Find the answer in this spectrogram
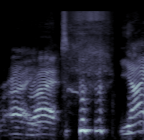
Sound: laughs

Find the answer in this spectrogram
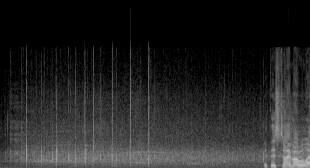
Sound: applause

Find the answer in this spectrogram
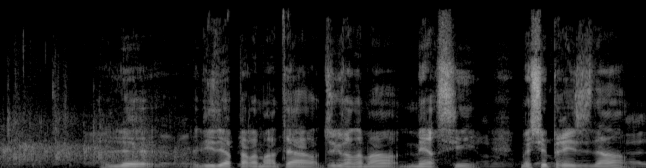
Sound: applause

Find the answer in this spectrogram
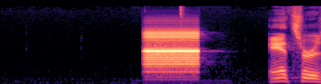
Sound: bell rings

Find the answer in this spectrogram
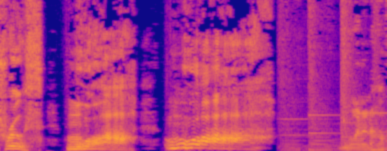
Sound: maniacal Laughter

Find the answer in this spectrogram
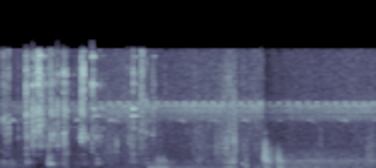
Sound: keys clattering

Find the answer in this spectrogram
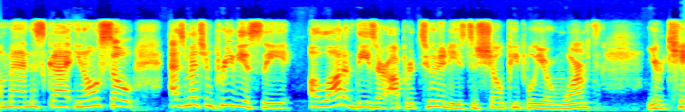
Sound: speaking in French

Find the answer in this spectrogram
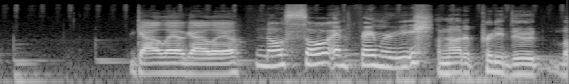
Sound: speaks in foreign language

